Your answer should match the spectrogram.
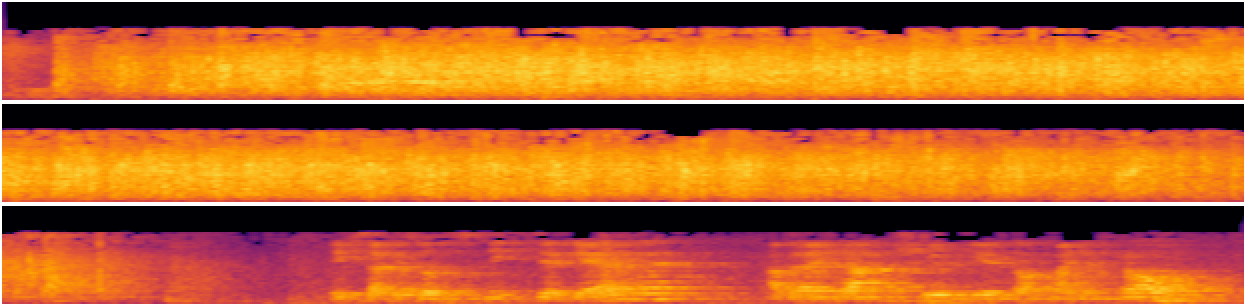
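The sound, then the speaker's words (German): Sustained audience applause for the children at a church service goes on for about thirteen seconds, dense and steady, then fades as a man begins speaking. “Und ich denke, auch die Kinder haben jetzt nochmal einen Applaus verdient.”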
